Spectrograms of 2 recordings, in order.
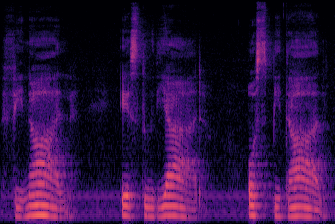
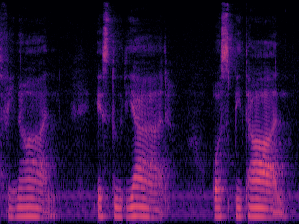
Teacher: the spoken stress falls on the LAST syllable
